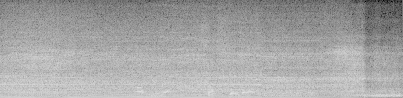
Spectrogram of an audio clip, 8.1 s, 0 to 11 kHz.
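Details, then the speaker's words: 1997 Honda Civic at idle: rough, gritty grinding and rasp from the belt area. Worn idler (belt tensioner) pulley bearing, confirmed by spinning the pulleys by hand; the pulley gets replaced. "en to it you'll be able to hear the vibrations and in this case you can hear a lot of grinding noises"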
